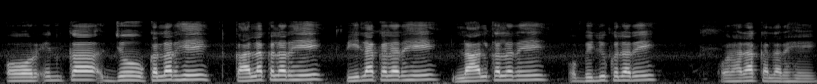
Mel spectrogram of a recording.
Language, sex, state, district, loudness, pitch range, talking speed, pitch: Hindi, male, Bihar, Araria, -21 LUFS, 170-210 Hz, 160 wpm, 195 Hz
